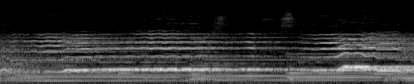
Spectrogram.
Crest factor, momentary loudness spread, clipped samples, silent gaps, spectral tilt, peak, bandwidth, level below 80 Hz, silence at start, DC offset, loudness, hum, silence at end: 16 dB; 15 LU; under 0.1%; none; -4.5 dB/octave; -4 dBFS; 10.5 kHz; -62 dBFS; 0 s; under 0.1%; -18 LUFS; none; 0 s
